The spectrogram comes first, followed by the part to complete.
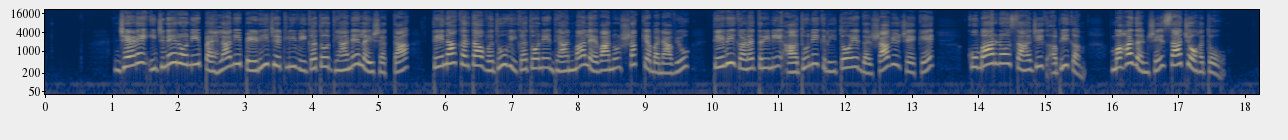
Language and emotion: Gujarati, neutral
